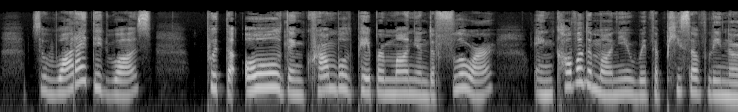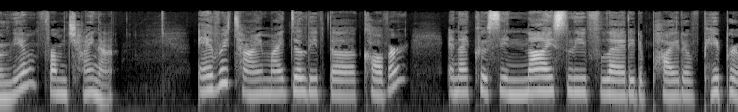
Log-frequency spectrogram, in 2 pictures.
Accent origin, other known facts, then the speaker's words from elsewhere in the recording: Chongjin, North Hamgyong, North Korea; English is a second language; I was born in 1991. And my hometown is Cheongjin in North Hamgyong province in North Korea.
